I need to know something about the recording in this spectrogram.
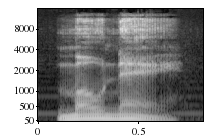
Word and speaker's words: μονή: But the Greek word behind mansions is monē, pronounced monē, and it has nothing to do with luxury real estate.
